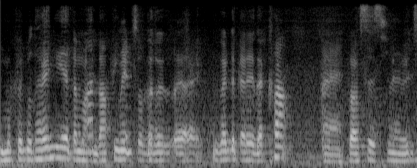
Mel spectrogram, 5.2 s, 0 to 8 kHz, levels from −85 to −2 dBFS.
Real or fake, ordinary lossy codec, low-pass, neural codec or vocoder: fake; none; 7.2 kHz; codec, 16 kHz in and 24 kHz out, 0.6 kbps, FireRedTTS-2 codec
